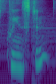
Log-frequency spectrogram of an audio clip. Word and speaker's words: Queenston: pinot noir from queenston pronounce queenston like downton abbey there's no w our first topic of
